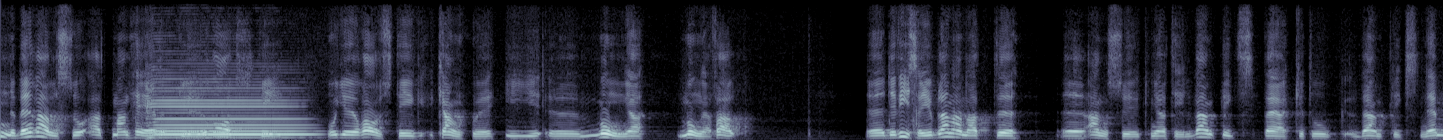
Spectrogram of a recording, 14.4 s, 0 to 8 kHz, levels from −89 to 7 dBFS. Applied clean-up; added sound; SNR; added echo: neural mask model RNNoise.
